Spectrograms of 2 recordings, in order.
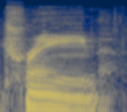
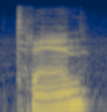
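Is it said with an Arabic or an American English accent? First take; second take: American English; Arabic. First: It is said with an American English accent. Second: It is said softly with an Arabic accent.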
